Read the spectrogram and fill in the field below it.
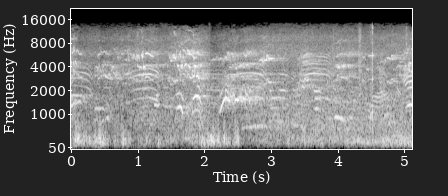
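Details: Masked lapwings in Sydney give loud, harsh, strident calls in quick overlapping bursts, with a low murmur that may be distant voices underneath.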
